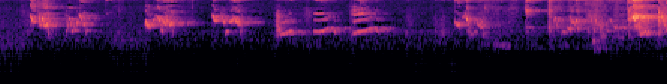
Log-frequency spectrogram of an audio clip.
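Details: Budgerigar song in short bursts of chirpy, scratchy warbles and rising whistled notes, separated by brief gaps, ending in a louder burst of harsh chatter.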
